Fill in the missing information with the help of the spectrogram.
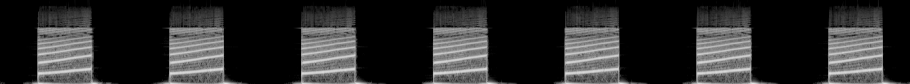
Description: Fast whoop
